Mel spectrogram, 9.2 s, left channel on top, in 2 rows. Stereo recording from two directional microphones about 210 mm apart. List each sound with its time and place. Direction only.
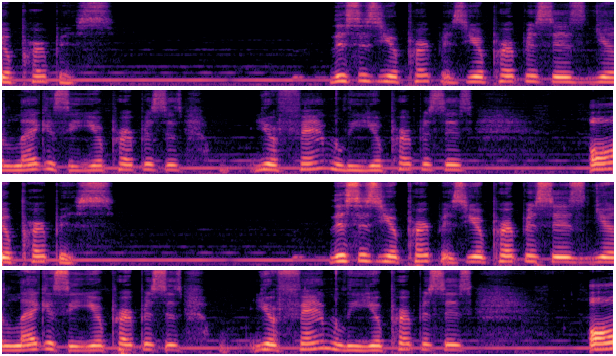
0.0 s speech: 45° right (ahead or behind)
2.5 s speech: 50° right (ahead or behind)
